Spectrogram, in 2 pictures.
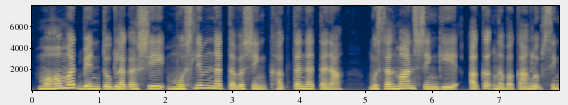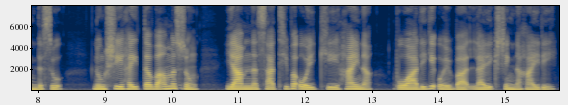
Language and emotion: Manipuri, neutral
